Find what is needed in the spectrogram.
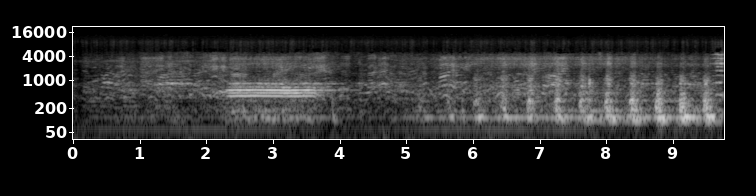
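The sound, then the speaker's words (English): A train rumbles steadily along the tracks, with a sustained whistle-like tone early on, then a rhythmic clickety-clack of wheels growing louder toward the end. “On our way to the station. The railroad station?”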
